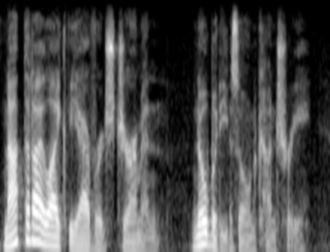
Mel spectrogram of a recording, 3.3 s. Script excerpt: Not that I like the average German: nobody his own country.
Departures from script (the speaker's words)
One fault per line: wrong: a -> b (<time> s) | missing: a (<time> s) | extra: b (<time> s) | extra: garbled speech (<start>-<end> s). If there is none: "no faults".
no faults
